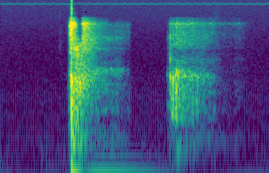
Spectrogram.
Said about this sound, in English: What are you leg slapping about?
